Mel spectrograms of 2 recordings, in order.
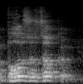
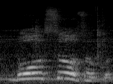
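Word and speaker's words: bōsōzoku: Then he became a bozozoku. Bozozoku, I always pronounce that wrong. Is that right, Yukari? Bozozoku? Bosozoku. Bosozoku. The so is wrong.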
